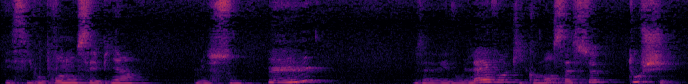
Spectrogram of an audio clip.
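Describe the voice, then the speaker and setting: Teacher lady talking slow n clear to little kids, bouncy voice, echoey room at home. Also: medium pitch, lively intonation, dark tone. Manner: slow, carefully articulated speech with playful exclamations. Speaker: primary school teacher. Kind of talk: video lesson for young children.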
